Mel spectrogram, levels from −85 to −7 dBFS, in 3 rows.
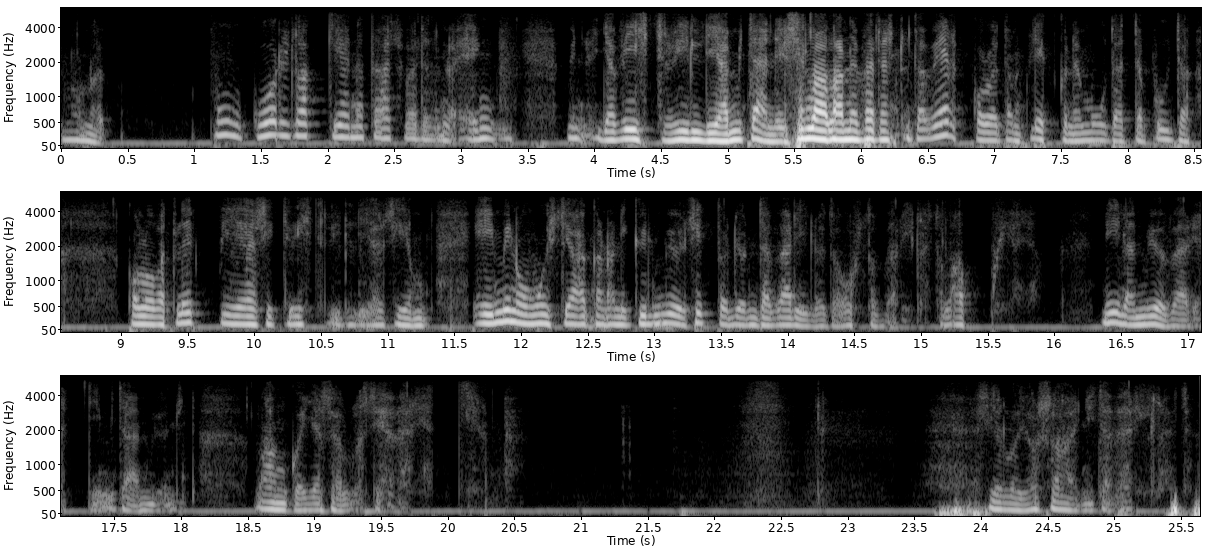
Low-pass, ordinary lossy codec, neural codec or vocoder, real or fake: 5.4 kHz; none; vocoder, 44.1 kHz, 128 mel bands, Pupu-Vocoder; fake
